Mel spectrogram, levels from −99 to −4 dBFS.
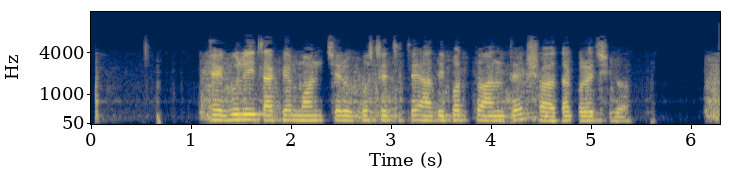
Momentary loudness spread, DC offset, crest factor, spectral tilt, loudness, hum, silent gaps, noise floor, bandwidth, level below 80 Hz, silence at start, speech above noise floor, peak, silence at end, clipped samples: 14 LU; under 0.1%; 18 dB; -7.5 dB/octave; -18 LUFS; none; none; -67 dBFS; 6.6 kHz; -56 dBFS; 0.05 s; 49 dB; -2 dBFS; 0 s; under 0.1%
